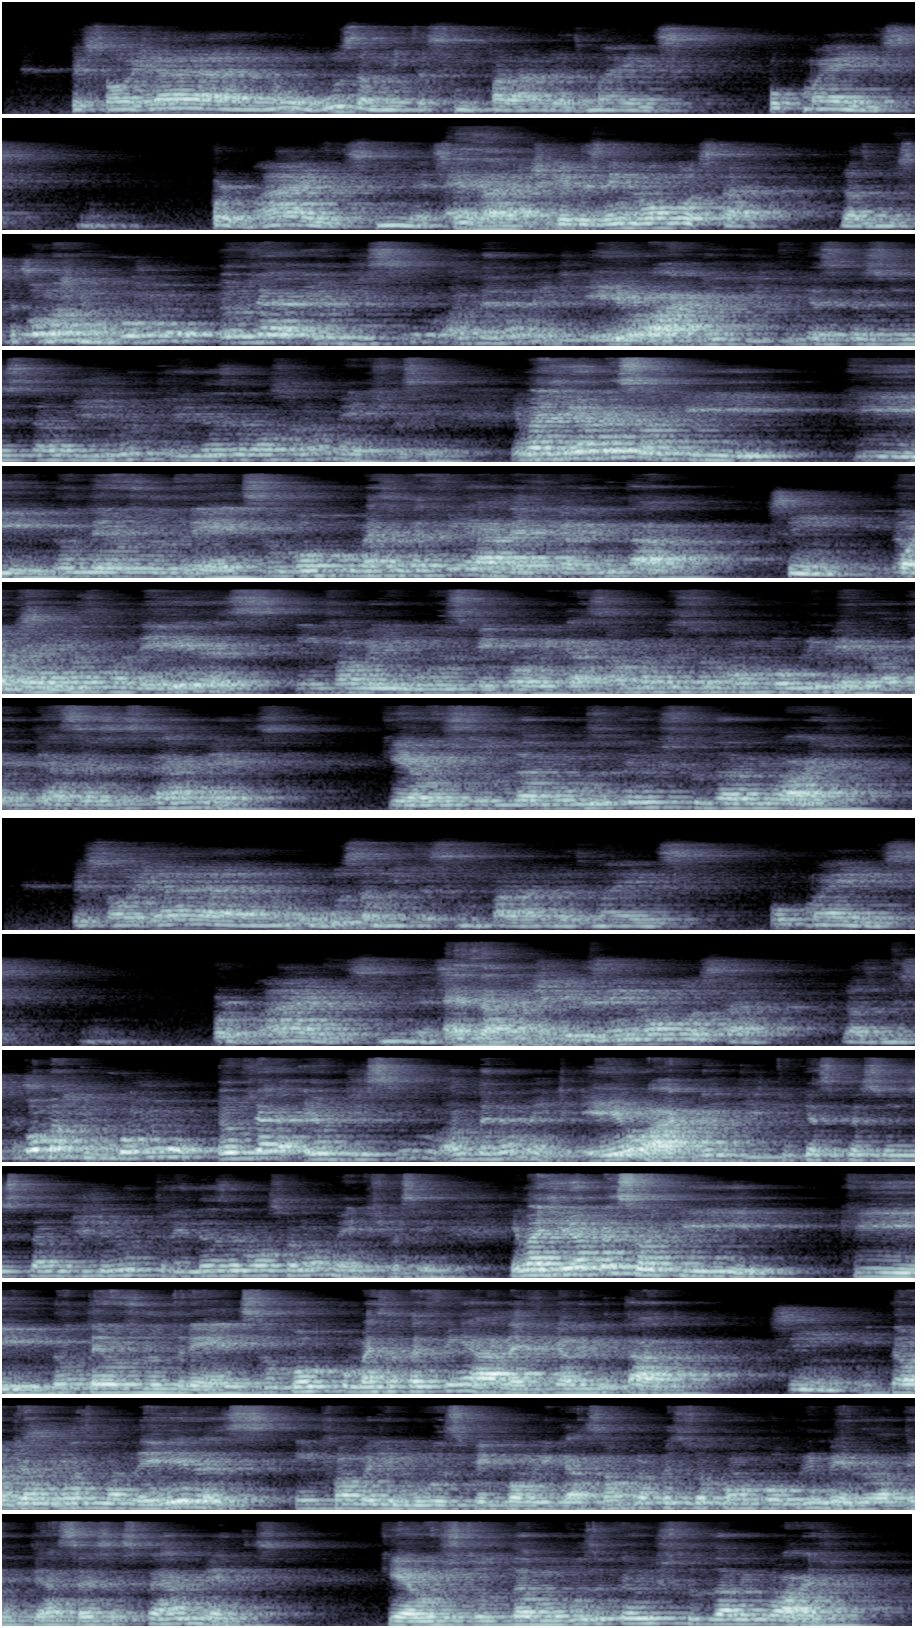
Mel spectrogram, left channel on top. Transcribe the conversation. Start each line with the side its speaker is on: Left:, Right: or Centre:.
Left: o pessoal já não usa muito assim palavras mais um pouco mais hum, formais assim, né? Sei
Right: Exatamente.
Left: lá, eu acho que eles nem vão gostar das músicas
Right: Como,
Left: que tinham
Right: como
Left: antes.
Right: eu já eu disse anteriormente, eu acredito que as pessoas estão desnutridas emocionalmente. Tipo assim, imagina uma pessoa que, que não tem os nutrientes, o corpo começa a definhar, né? Fica limitado.
Left: Sim,
Right: Então,
Left: pode
Right: de
Left: ser,
Right: algumas maneiras, em forma de música e comunicação, para a pessoa compor primeiro, ela tem que ter acesso às ferramentas, que é o estudo da música e o estudo da linguagem.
